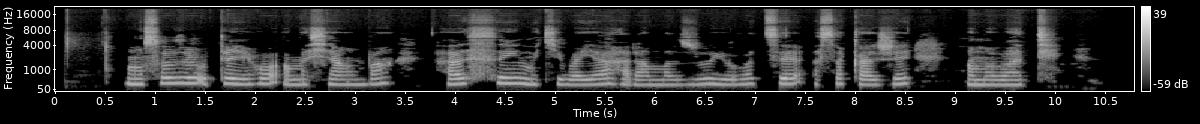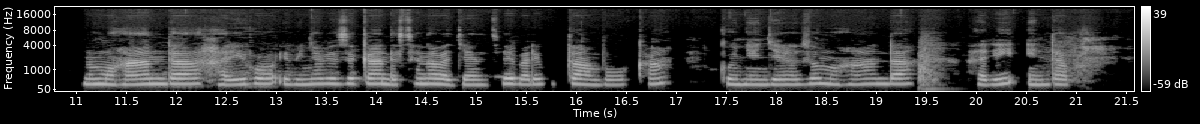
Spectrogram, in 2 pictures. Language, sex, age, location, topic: Kinyarwanda, male, 25-35, Nyagatare, government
